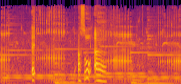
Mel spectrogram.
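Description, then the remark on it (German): In a radio play, a voice imitates a frog's croaking with a few short, throaty, burp-like croaks, fairly loud, over a low steady hum with no words spoken. “Hör doch mal auf zu quaken.”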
